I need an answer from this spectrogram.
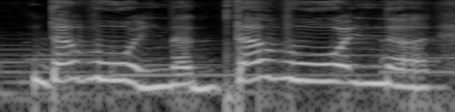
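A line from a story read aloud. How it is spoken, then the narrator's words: Terrified shout. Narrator (Russian): в ужасе закричала Женя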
